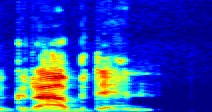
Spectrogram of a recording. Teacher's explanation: And if you take the same stem here, grap, right, and you put it before this, I guess, gerundive suffix that begins with a voiced stop, you get, again, assimilation of both voicing and non-aspiration to the following consonant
